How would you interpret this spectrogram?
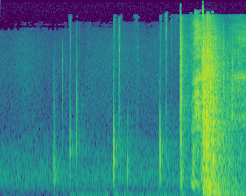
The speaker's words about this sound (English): Close the door, won't you?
